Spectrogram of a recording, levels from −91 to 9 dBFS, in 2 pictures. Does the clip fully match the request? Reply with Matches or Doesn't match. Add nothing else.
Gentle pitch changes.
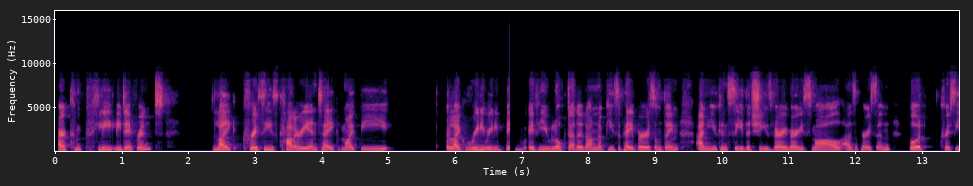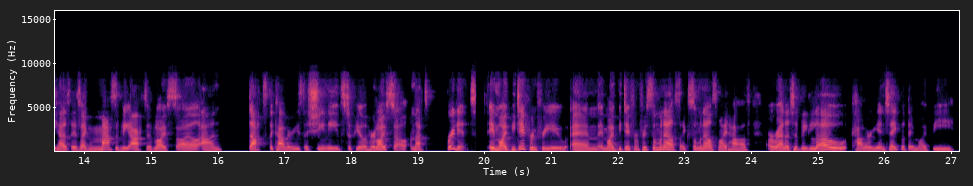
Doesn't match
